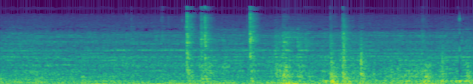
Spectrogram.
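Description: Steady low rumble of the Kintetsu Hinotori express train running, heard inside a car. A few sharp clicks and knocks come about two seconds in and again around three and a half seconds in.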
